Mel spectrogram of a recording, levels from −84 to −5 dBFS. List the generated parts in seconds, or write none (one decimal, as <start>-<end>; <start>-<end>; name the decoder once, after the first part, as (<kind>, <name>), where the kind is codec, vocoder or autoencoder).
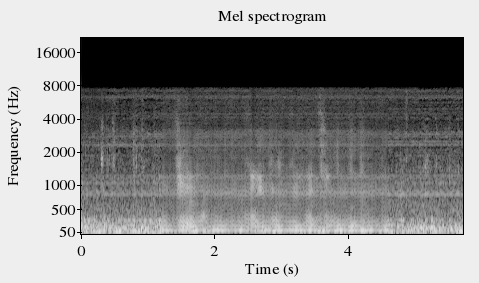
1.2-4.6 (vocoder, Vocos)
